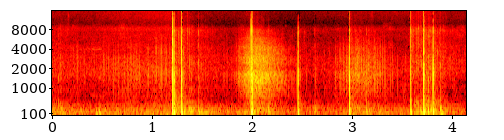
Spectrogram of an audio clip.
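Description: Aerial fireworks display: about eight sharp bangs from shells bursting overhead, some in quick pairs and a cluster of three near the end, with short hissing between them.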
